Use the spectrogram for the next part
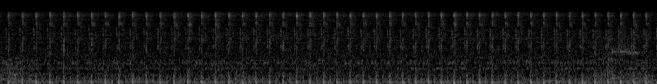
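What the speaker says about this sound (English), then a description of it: "That's the sign of a good steam engine when it can just chug over like that." A RW-BL1K steam engine fitted with a triple ratio drive pulley chugs over steadily, its fast regular puffs and clatter repeating evenly at moderate volume with no speech.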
